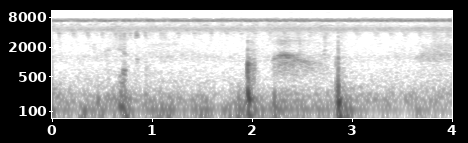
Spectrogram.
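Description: Steady, high-pitched chorus of insects in the grass and scrub, with a couple of faint short knocks.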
